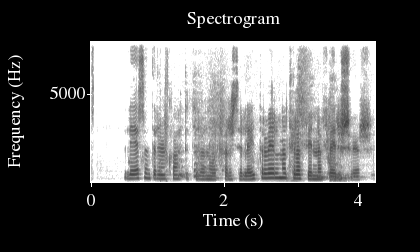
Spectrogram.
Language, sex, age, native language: Icelandic, female, 30-39, Icelandic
